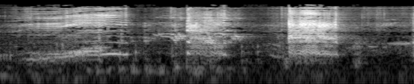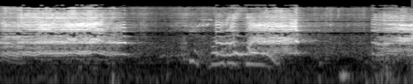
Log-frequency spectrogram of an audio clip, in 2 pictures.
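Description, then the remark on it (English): A female koala, slapping a male that was trying to mount her, screams at him in a string of loud, harsh, wailing cries, about six bursts with short gaps between them, shrill and raspy with no talking. “And she turned her head around and started slapping him. And this is the noise.”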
